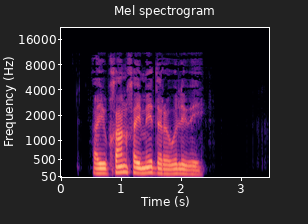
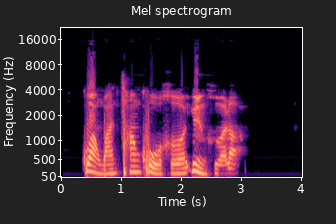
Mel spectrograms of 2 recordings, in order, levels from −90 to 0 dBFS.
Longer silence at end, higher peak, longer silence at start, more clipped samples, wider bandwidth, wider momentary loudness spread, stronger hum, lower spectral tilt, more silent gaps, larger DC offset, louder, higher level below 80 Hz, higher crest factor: first, 1.15 s vs 1 s; second, -4 dBFS vs 0 dBFS; first, 0.55 s vs 0.4 s; neither; about the same, 11.5 kHz vs 11.5 kHz; first, 11 LU vs 6 LU; second, none vs 50 Hz at -40 dBFS; about the same, -6.5 dB/octave vs -6.5 dB/octave; neither; neither; second, -19 LUFS vs -15 LUFS; second, -64 dBFS vs -46 dBFS; about the same, 16 dB vs 16 dB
